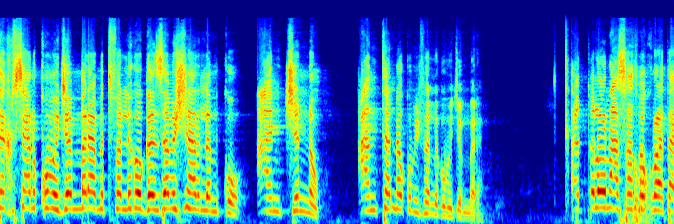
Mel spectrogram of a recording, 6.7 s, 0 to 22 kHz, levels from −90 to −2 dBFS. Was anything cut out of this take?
no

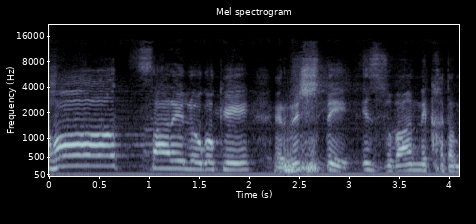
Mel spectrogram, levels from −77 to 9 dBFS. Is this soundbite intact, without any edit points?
yes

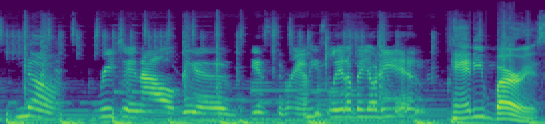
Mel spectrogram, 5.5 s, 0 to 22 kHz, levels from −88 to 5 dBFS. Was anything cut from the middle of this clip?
yes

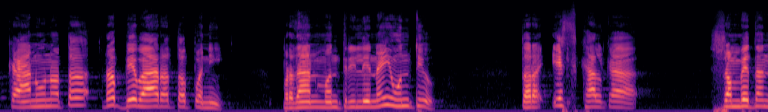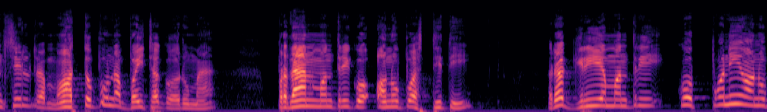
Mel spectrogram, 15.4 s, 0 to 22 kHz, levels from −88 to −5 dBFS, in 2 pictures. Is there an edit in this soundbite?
no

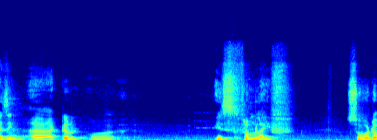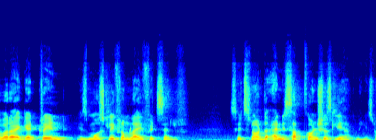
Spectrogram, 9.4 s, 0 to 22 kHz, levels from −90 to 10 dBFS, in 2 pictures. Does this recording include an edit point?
no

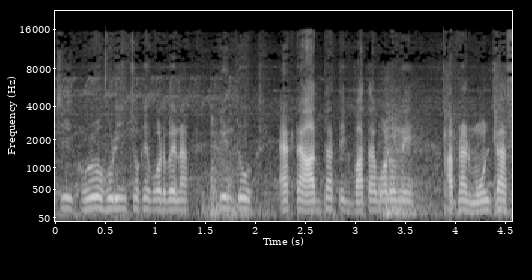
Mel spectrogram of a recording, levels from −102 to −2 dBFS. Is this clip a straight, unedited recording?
yes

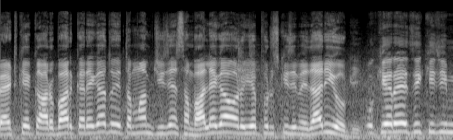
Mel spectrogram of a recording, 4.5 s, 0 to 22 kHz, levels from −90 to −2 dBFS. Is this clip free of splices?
no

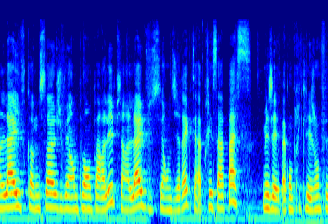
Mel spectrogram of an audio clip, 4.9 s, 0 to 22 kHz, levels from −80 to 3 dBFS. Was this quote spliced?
no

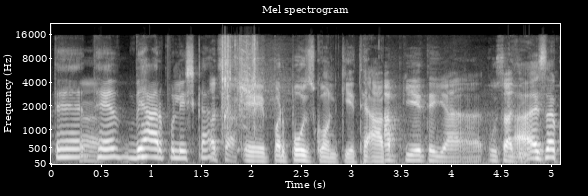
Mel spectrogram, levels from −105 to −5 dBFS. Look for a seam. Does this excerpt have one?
yes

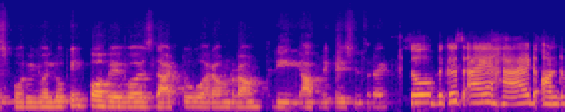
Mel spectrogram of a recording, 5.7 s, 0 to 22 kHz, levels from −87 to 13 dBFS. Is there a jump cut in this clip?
yes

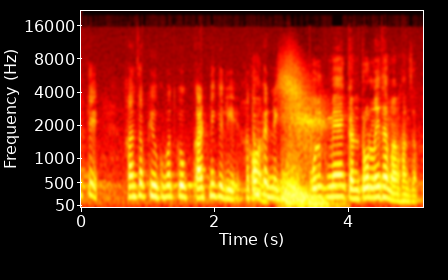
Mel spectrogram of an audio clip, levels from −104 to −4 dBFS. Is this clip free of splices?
no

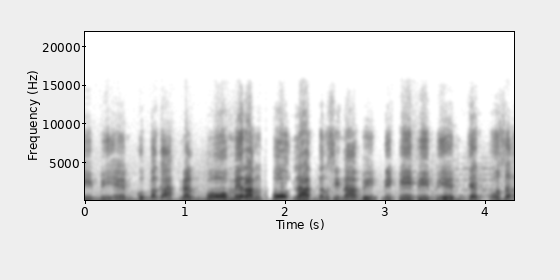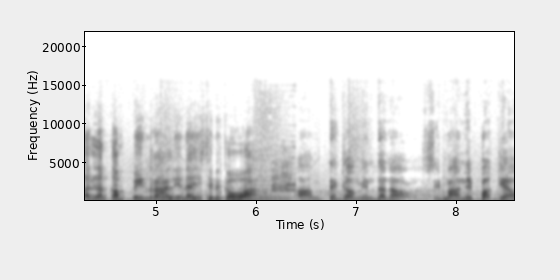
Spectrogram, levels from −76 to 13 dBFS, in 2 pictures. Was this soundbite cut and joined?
yes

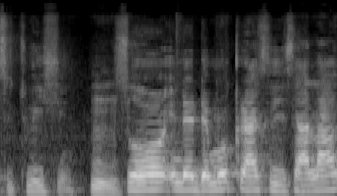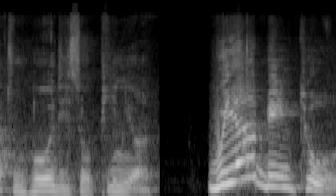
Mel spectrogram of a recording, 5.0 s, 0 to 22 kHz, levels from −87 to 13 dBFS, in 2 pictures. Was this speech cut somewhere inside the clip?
yes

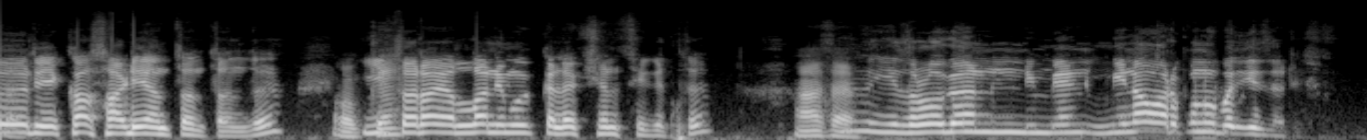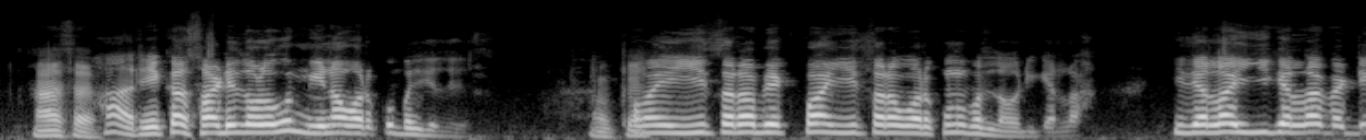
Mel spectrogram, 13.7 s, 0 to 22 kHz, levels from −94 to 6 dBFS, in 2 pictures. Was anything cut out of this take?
no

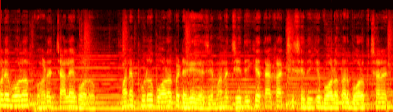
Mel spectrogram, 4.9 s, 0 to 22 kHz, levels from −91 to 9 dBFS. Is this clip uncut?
yes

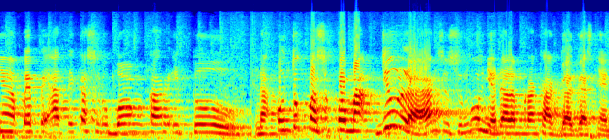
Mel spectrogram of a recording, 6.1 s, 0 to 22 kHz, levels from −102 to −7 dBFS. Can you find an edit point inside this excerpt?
yes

